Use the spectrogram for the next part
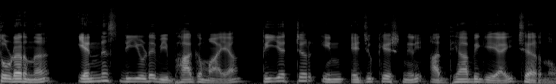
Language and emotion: Malayalam, neutral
